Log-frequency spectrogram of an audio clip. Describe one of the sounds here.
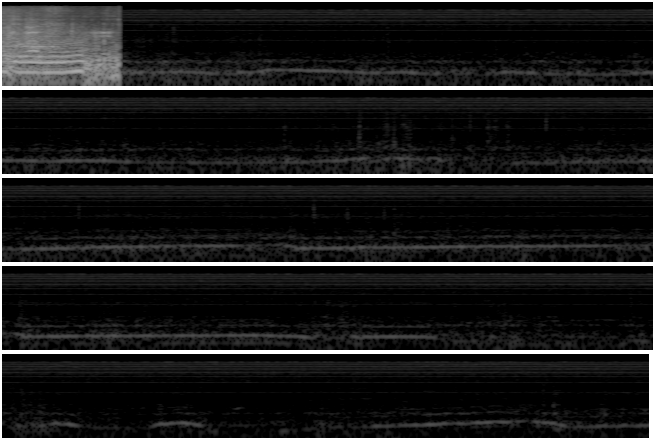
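A rally car engine revs up and down, heard from inside the car.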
